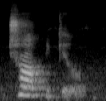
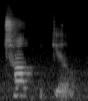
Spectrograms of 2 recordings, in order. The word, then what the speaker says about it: topical: on second syllable specific topical this is a little syllable word first stress falls on the first syllable topical typically it's a four-syllable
